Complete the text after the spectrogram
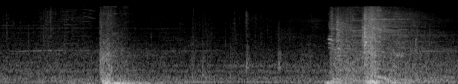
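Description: A heavy weapon strikes with a loud, booming crash.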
